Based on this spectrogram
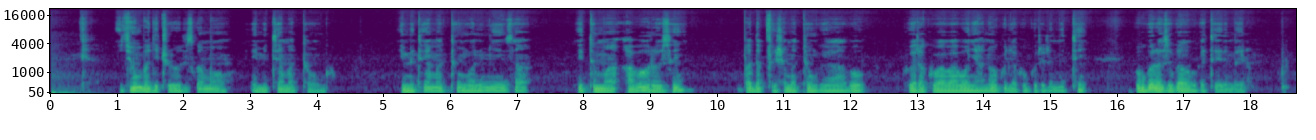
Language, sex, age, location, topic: Kinyarwanda, male, 25-35, Nyagatare, health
